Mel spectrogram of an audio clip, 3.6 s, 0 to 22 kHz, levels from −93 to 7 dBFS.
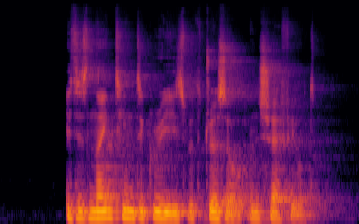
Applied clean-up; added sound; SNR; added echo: none; none; none; reverberation time 0.7 s.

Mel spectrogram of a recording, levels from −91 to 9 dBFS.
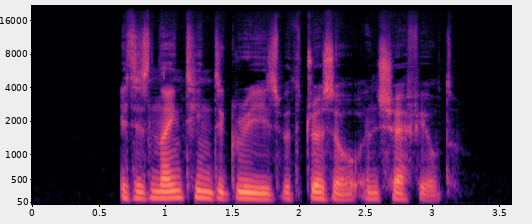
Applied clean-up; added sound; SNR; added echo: none; none; none; none.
